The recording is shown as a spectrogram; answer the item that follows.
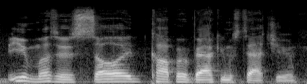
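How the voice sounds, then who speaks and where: A man's voice: mid-range voice, unhurried, a little mellow. A man reading out short command prompts in a group dramatic reading.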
